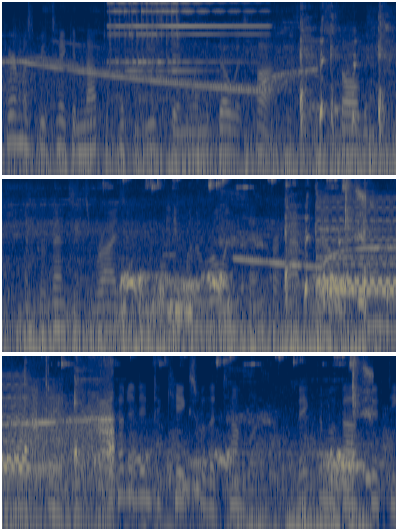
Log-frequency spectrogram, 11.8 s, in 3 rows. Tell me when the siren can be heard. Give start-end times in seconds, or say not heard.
0.0-3.2, 6.2-9.1.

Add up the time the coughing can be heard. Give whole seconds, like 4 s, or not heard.
3 s.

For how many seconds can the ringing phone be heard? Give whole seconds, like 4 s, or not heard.
3 s.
